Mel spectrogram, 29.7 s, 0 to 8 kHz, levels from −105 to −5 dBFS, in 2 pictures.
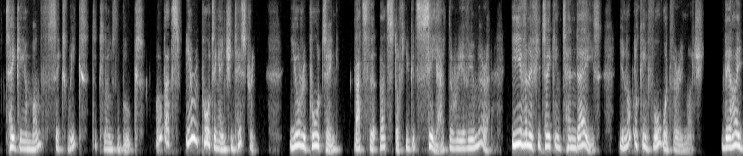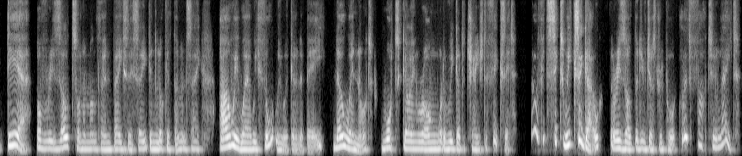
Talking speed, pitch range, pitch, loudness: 200 wpm, 140-200 Hz, 165 Hz, -19 LUFS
